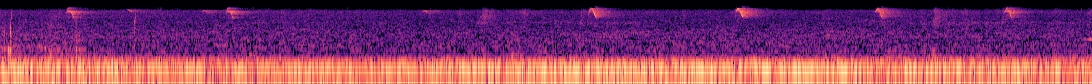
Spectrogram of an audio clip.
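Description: A bird giving short, high, downward-sweeping chirps about once a second, over a steady low rumble.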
